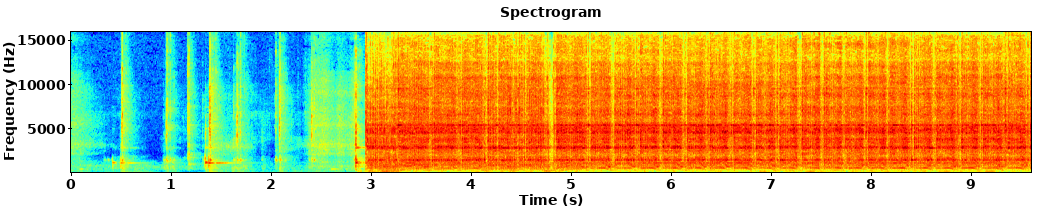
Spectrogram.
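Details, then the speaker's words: Fiat 126p carbureted petrol engine fed only lamp kerosene as an experiment: a few clicks, then a long, even, high-pitched cranking whir that never catches. It will not start on kerosene alone. "więc okazało się że na samej nafcie on nie zapali"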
